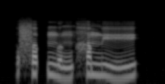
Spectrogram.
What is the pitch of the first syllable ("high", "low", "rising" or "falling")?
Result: high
